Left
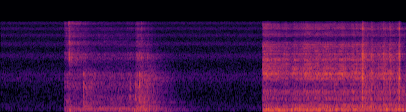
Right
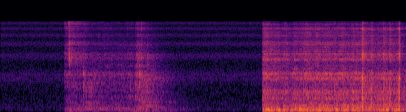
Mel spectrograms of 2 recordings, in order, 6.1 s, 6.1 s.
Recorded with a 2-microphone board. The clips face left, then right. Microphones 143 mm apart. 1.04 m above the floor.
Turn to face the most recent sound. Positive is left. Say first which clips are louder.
# right 4 dB
turn(degrees=-25)  # may be behind; listen again after turning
